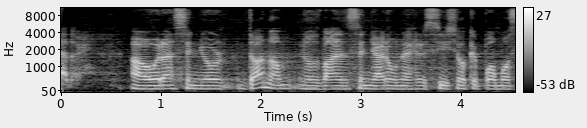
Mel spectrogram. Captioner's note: in foreign language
